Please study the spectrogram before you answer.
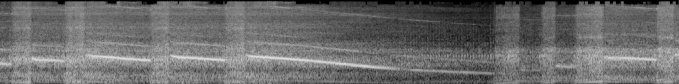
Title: hx302 Sound show Pente na Turbina,cantando turbina,hissing sound in turbo.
